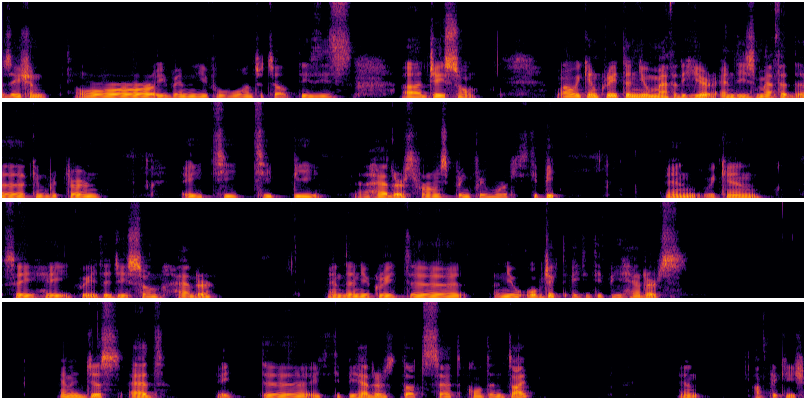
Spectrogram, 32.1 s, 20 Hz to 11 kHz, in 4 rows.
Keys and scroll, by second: 12.7 Return, 22.0 Return, 23.6 alt+Return, 27.5 Return.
